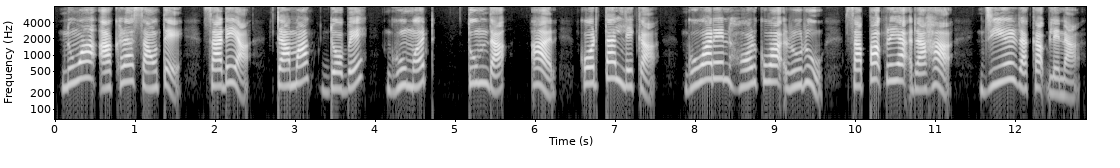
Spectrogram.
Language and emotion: Santali, neutral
